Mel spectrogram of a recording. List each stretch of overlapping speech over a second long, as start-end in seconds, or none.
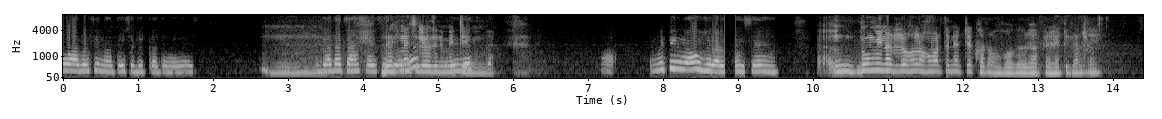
4.3-5.8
